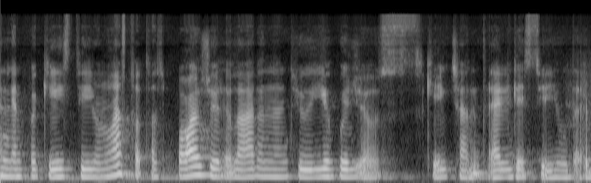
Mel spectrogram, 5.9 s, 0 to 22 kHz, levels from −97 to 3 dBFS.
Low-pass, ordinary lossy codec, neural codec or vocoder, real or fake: 14.4 kHz; Opus, 32 kbps; codec, 32 kHz, 1.9 kbps, SNAC; fake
